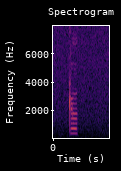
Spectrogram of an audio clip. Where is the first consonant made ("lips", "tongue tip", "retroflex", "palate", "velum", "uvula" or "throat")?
retroflex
